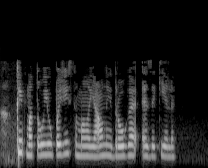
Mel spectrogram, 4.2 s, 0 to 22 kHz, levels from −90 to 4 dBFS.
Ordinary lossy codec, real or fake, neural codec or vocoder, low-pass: MP3, 24 kbps; real; none; 7.2 kHz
